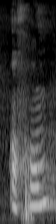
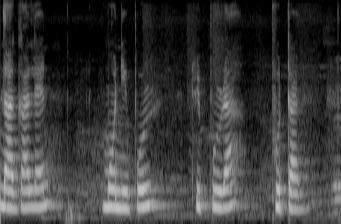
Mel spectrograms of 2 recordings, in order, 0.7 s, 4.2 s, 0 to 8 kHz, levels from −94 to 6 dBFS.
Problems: background conversations at intervals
